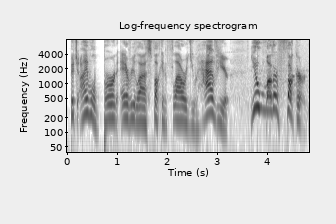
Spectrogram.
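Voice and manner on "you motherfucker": high-pitched enraged scream; furious scream. Real, not acted. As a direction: scream it out at her. Screaming at the game NPC.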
